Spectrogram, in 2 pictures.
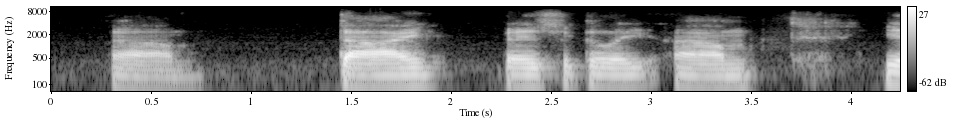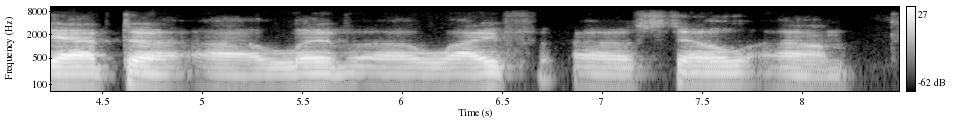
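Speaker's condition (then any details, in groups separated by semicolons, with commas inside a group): ALS; speech issues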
